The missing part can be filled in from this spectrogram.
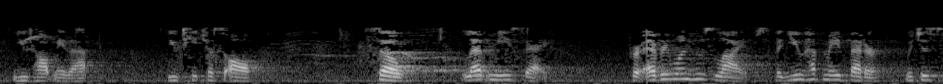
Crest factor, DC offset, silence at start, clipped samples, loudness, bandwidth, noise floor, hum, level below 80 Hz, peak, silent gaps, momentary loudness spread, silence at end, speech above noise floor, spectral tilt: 22 dB; under 0.1%; 0.05 s; under 0.1%; -25 LUFS; 6 kHz; -49 dBFS; none; -70 dBFS; -4 dBFS; none; 18 LU; 0 s; 24 dB; -7.5 dB/octave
